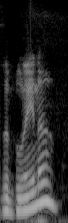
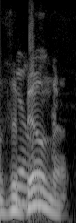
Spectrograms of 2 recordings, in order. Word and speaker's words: Zabilna: Oh, so Zablina? Yeah, Zablina. The Kenku. The Kenku is looking for Zablina. Okay. Or at least Still not. information about Zablina. Oh, Zabilna. Zabilna. Oh, Zabilna, sorry. The pronunciation guide.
